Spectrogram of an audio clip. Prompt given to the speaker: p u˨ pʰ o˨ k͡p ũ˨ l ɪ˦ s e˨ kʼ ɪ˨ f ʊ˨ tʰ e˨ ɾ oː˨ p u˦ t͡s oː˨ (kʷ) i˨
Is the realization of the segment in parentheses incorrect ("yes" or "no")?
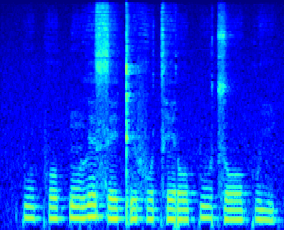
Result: no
